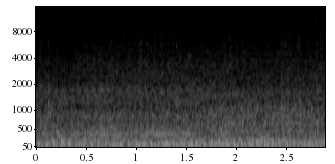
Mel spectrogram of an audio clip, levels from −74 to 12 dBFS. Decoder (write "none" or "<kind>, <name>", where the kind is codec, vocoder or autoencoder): vocoder, BigVGAN v2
